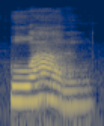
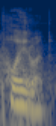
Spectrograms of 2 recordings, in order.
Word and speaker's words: Poirot: Puado. Okay, thank you. Puado. Not Poirot.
